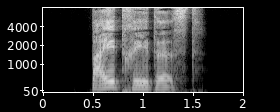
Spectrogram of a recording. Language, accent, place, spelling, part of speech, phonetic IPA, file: German, Germany, Berlin, beitretest, verb, [ˈbaɪ̯ˌtʁeːtəst], De-beitretest.ogg
- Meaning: second-person singular dependent subjunctive I of beitreten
